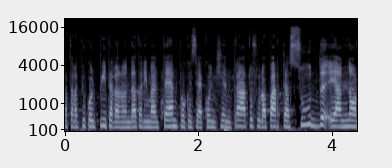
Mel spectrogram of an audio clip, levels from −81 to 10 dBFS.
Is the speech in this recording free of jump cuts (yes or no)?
no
